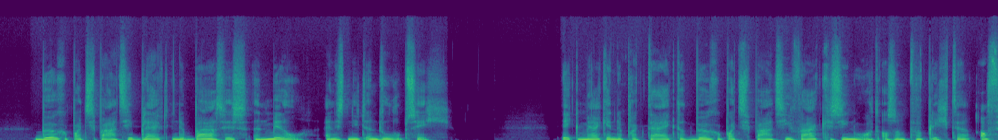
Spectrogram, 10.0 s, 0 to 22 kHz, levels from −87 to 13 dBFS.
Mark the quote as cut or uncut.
uncut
